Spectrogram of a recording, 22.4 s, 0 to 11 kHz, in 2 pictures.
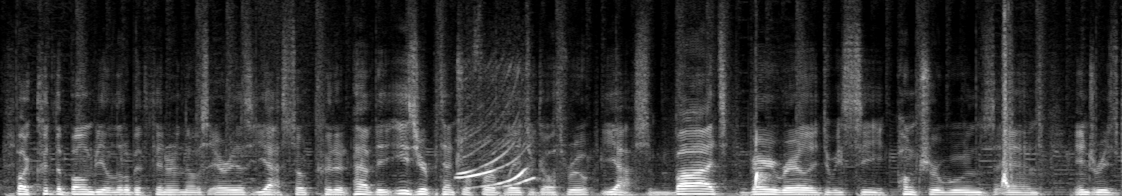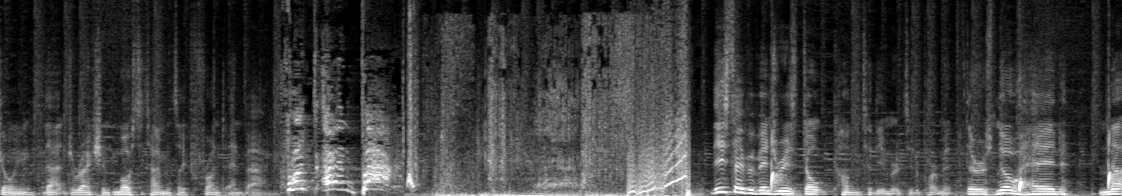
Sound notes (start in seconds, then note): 15.3 bones crack; 16.5 creature growls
